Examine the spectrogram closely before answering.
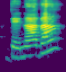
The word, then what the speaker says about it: de nada: pornada you may but de nada da nada and the d in the nada will sound more like a th than that you know i will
